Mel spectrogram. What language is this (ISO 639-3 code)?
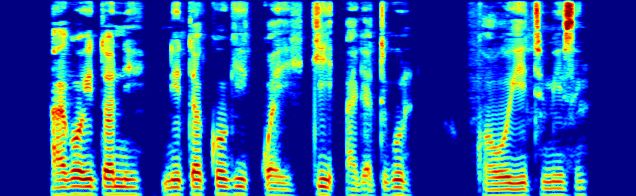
kln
